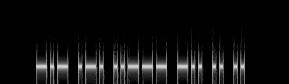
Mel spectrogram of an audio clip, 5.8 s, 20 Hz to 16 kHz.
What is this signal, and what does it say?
Morse code, heard as a keyed tone, about 17 wpm, 700 Hz. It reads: KR2DII
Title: USA Call Signs Repeated 2x 17wpm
